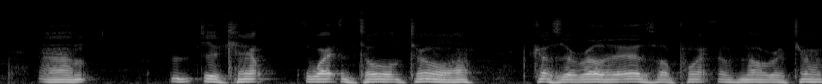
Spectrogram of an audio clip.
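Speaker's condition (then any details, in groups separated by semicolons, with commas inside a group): ALS; tracheotomy, ventilator, wheelchair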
